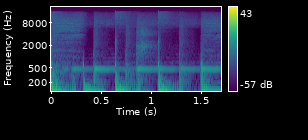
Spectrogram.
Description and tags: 140 bpm break beat drum loop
